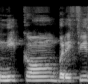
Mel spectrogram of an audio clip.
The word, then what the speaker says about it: Nikon: e and it's just only americans north americans that say nikon it is nikon correctly so me being japanese i'm not going to say it wrong because it's like making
